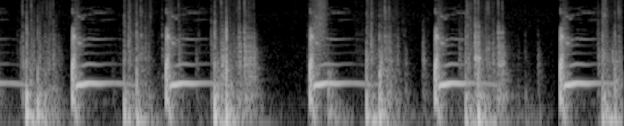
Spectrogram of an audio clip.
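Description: A run of heavy thuds, about one every second or less, each with the same short moaning tone ringing after it: a repeated staged sound effect.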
